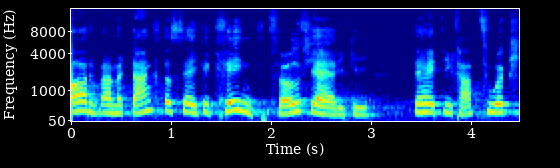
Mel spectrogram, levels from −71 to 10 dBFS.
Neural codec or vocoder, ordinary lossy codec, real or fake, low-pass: none; Opus, 24 kbps; real; 14.4 kHz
